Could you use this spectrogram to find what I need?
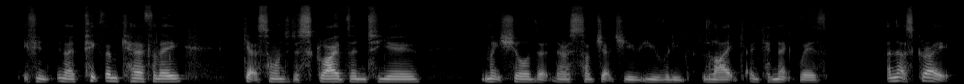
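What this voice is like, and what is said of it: Congested voice from a cold. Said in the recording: “I've got a bit of a cold still”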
